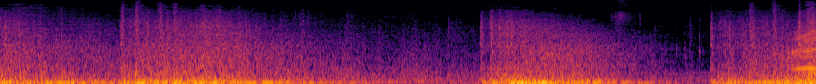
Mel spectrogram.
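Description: Explosions of buildings being destroyed in the real-time strategy game Command and Conquer Red Alert, a dense, continuous barrage of loud booms and bursts with two heavier surges, no talk.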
